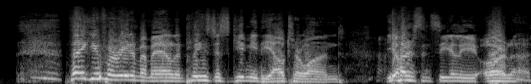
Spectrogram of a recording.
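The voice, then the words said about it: Put-on Irish accent. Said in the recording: “Only worthy of an Irish accent”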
